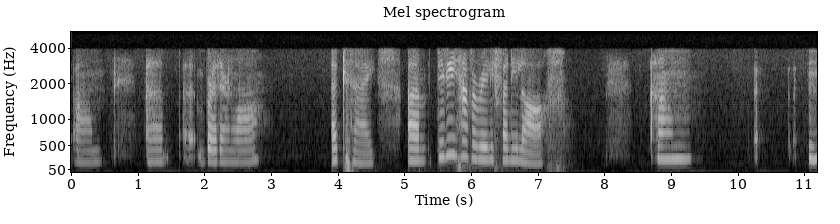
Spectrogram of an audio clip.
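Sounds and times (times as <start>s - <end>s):
speech: 0.0s - 2.9s, 3.9s - 7.4s, 8.7s - 9.4s
person hiccuping: 10.2s - 11.1s.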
